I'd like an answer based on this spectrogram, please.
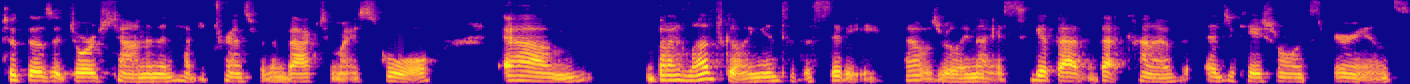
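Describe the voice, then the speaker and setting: Speaking at a moderate pace with an American accent, a woman uses lively intonation in a very deep, low voice marked by vocal fry. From US, Arlington, Virginia (DC area). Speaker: destination wedding photographer. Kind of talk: casual interview chat.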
